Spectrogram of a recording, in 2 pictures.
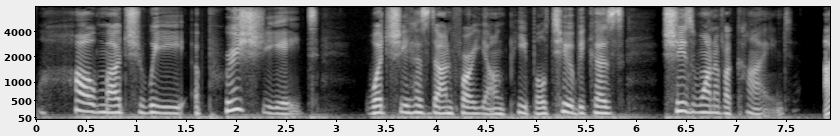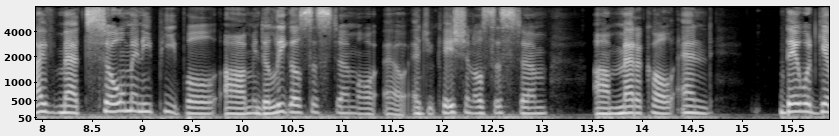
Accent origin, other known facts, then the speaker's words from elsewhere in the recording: Trinidad & Tobago; And I go, well, I'm from Trinidad. We put a little bit of this, a little bit of that. We don't measure.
